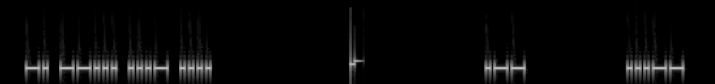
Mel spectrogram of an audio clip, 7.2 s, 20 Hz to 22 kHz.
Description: Morse code, heard as a keyed tone, about 27 wpm, spaced as for 17 wpm, 700 Hz. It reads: N7VH W3
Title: USA Call Signs - 4 Characters - 8x Character Spacing - 28wpm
